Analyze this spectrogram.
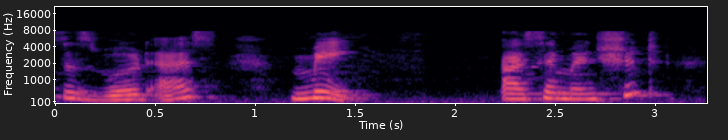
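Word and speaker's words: mais: pronounce this word as may as I mentioned we generally don't pronounce the last letter of the word if it's a consonant except for the consonants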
